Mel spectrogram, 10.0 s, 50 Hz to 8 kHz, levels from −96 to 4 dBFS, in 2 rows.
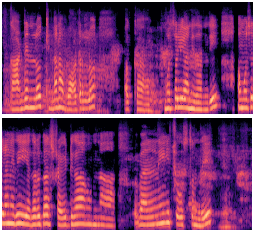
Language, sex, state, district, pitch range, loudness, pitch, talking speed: Telugu, female, Andhra Pradesh, Visakhapatnam, 185-230 Hz, -16 LUFS, 210 Hz, 100 wpm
